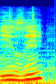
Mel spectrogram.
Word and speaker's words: EZ: ईजी centre stand है, जिसको ये ईजी की स्पेलिंग लिखते हैं EZ, और इसको ये लोग बोलते हैं ईजी।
